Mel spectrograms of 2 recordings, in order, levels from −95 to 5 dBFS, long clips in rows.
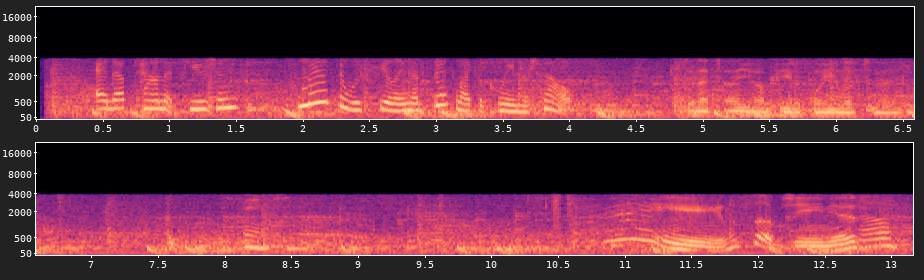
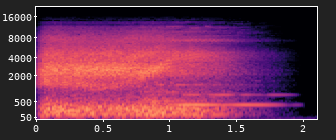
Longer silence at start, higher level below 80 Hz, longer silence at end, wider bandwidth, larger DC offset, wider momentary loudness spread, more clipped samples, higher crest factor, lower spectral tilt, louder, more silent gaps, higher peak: about the same, 0.05 s vs 0 s; first, -30 dBFS vs -42 dBFS; second, 0 s vs 0.35 s; second, 4 kHz vs 14.5 kHz; first, 0.4% vs under 0.1%; second, 12 LU vs 15 LU; first, 0.2% vs under 0.1%; about the same, 12 dB vs 14 dB; first, -12 dB/octave vs -3 dB/octave; about the same, -12 LUFS vs -12 LUFS; neither; about the same, 0 dBFS vs -2 dBFS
